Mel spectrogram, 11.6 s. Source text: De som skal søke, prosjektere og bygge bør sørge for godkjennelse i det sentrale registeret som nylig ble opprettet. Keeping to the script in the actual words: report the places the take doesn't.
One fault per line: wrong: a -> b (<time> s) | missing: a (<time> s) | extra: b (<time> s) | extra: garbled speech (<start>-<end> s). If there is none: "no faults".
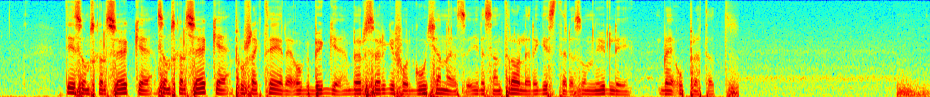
extra: som skal søke (2.0 s)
